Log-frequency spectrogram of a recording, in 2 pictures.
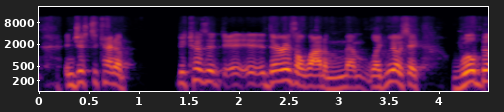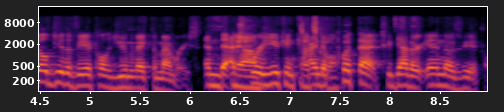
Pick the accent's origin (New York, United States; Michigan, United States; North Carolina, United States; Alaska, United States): Michigan, United States; We're from Michigan. There's water on three sides.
